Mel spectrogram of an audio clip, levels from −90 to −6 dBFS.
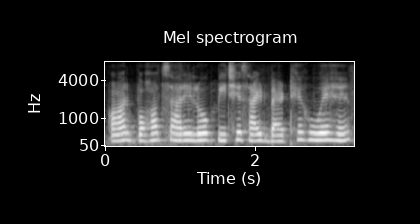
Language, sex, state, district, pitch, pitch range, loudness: Hindi, female, Bihar, West Champaran, 230 Hz, 215-235 Hz, -14 LUFS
